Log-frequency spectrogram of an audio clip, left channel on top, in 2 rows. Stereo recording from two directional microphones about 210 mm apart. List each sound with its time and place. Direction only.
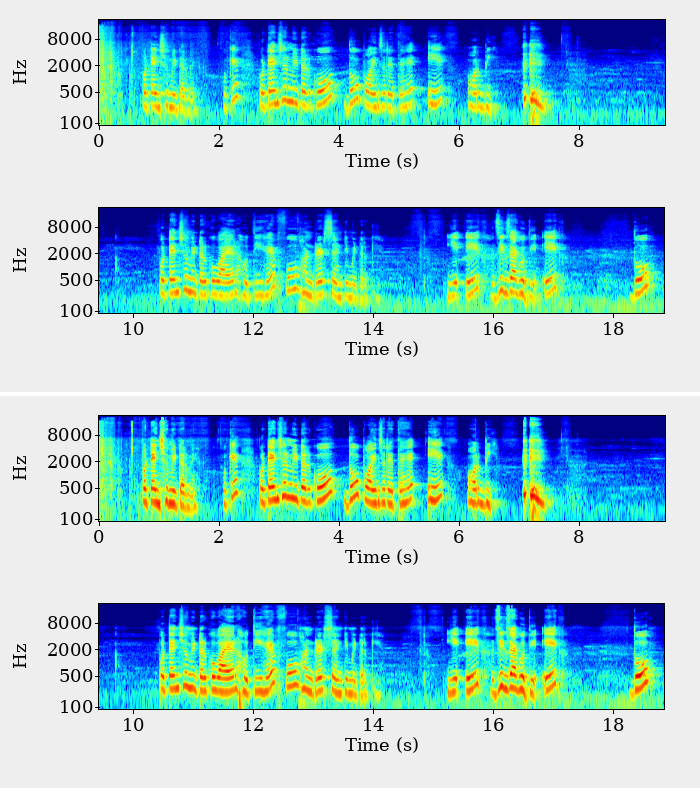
0.5 s a woman's voice: 50° right (ahead or behind)
7.0 s throat clearing: 40° right (ahead or behind)
10.4 s a woman's voice: 30° right (ahead or behind)
15.2 s a woman's voice: 35° right (ahead or behind)
18.3 s a woman's voice: 35° right (ahead or behind)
